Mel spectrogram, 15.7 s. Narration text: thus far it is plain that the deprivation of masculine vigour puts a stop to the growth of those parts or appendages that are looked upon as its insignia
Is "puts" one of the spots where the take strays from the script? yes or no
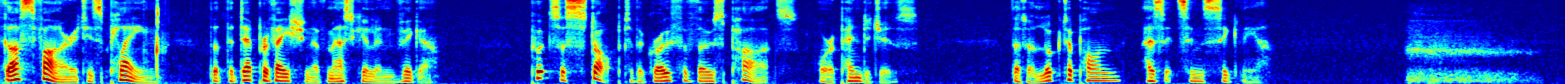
no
